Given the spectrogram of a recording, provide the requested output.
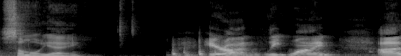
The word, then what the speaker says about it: sommelier: everybody welcome to sommelier school and i used to say sama samaye or something like that now i actually pronounce the l sommelier here on leap wine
